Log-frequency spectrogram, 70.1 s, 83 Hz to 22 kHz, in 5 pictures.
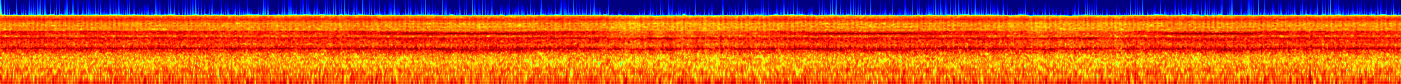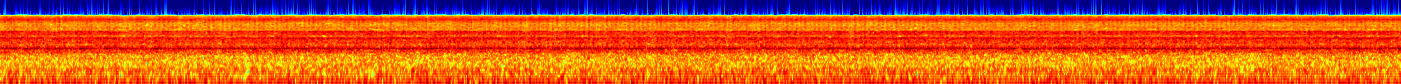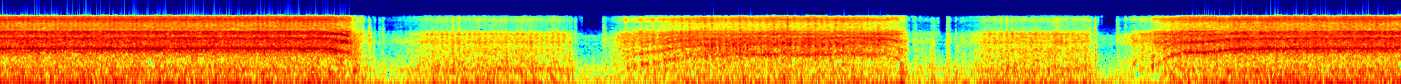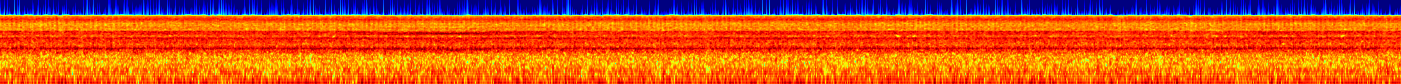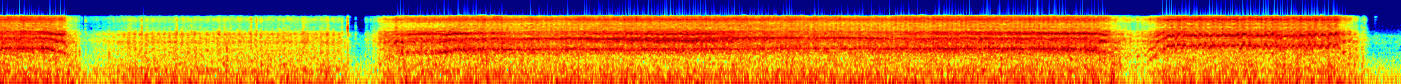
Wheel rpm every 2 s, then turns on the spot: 230, 230, 230, 230, 230, 230, 230, 230, 230, 230, 230, 230, 230, 230, 230, 200, 40, 100, 100, 50, 200, 230, 230, 230, 230, 230, 230, 230, 120, 50, 180, 220, 230, 180, 110.
32-34 56-60 66-70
